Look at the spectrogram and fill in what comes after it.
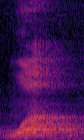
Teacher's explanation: Mengucapkan wa dengan makhraj syafatan, bibir atas bawah dihimpun ke depan. Jangan anteng bibirnya.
